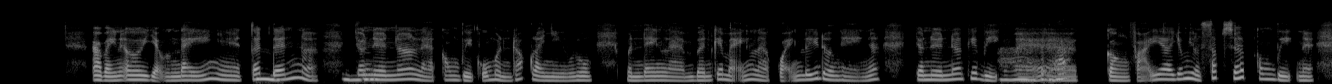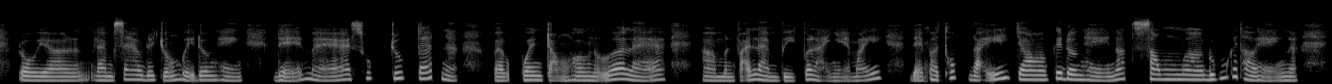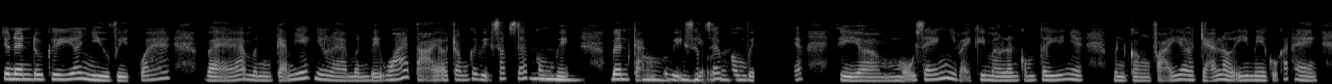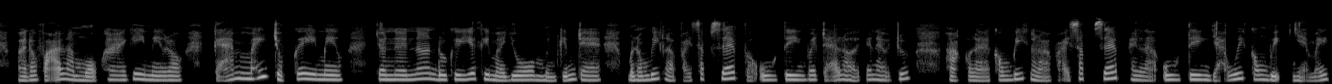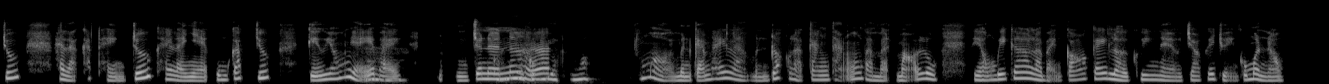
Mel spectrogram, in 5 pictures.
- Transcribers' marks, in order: tapping
- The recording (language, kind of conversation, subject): Vietnamese, advice, Làm sao tôi ưu tiên các nhiệm vụ quan trọng khi có quá nhiều việc cần làm?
